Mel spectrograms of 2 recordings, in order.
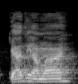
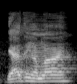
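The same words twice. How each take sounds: The two takes are said the same way.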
